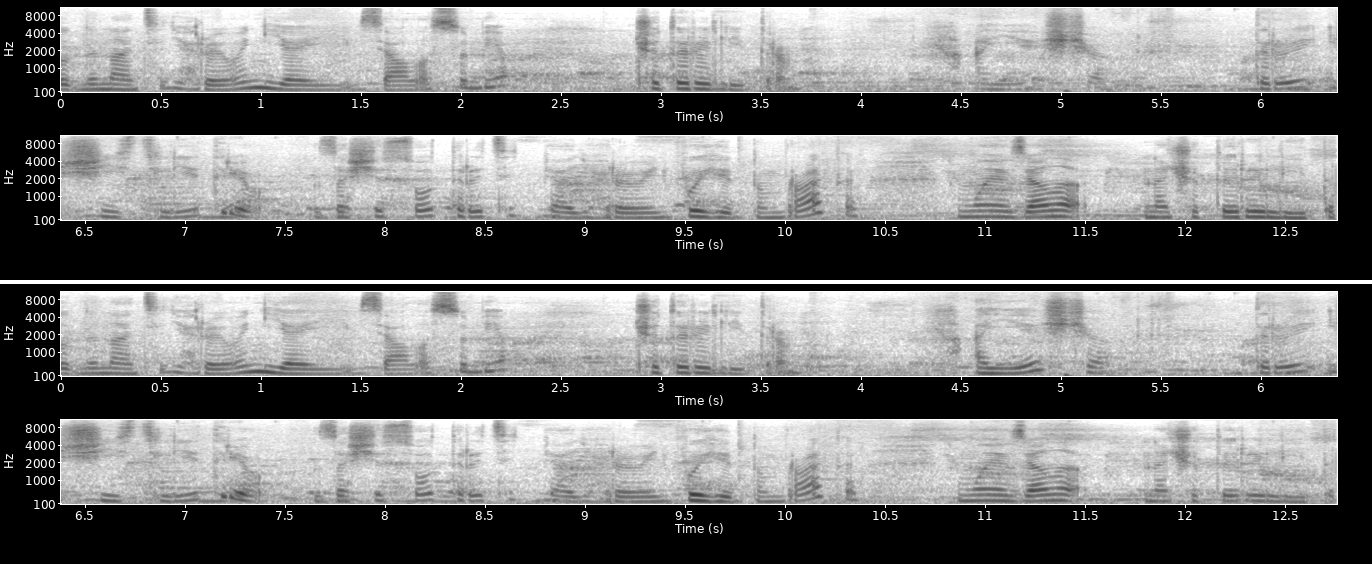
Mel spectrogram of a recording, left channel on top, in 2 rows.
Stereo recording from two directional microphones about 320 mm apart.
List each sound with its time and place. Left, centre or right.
0.0 s a woman's voice: centre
